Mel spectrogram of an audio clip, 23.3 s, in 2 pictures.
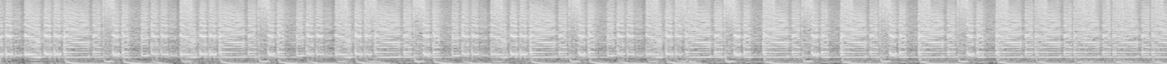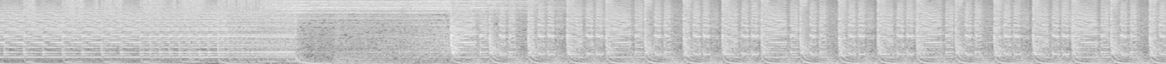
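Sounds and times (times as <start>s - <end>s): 
techno music: 0.0s - 23.3s.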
